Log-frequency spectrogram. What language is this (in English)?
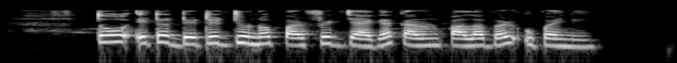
Bangla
